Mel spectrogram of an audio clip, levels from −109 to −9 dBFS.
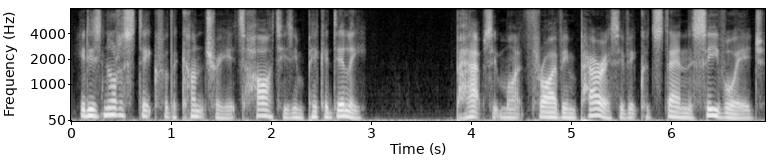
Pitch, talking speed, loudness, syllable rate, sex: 130 Hz, 225 wpm, -21 LUFS, 5.8 syllables/s, male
